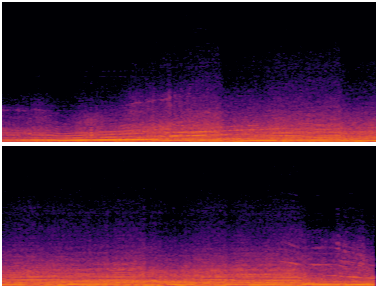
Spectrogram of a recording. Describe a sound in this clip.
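A racing car engine revs high, accelerating and shifting up through the gears.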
